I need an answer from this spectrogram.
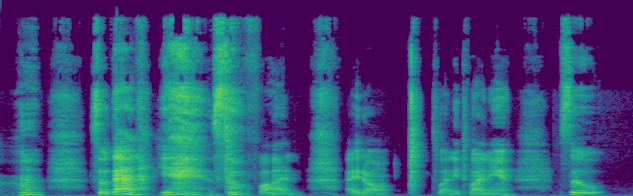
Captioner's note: laughs; laughs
